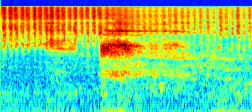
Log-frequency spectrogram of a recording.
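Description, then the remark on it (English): A deck of tarot cards being shuffled: a steady run of soft, papery rubbing strokes in a quick rhythm, swelling into a brighter riffle burst partway through, then settling into continued quieter shuffling with no talking. “I think we've done enough shuffling for today.”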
